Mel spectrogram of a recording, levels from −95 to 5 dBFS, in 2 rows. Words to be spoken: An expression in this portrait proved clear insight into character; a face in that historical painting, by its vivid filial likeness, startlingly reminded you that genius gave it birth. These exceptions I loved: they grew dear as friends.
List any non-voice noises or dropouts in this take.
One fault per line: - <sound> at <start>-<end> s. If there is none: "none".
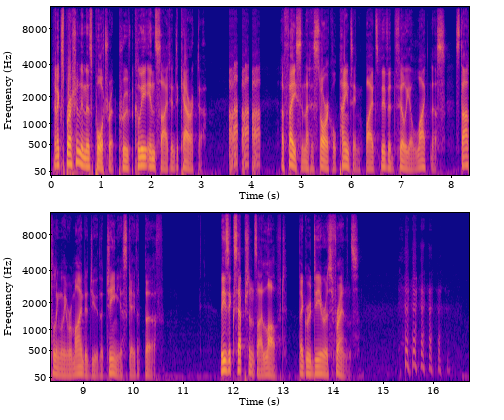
- laugh at 3.5-4.2 s
- laugh at 15.3-16.4 s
